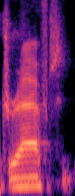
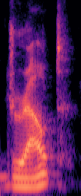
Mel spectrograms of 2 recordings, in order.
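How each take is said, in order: First: The vowel sounds like the one in 'cat'. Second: The vowel sounds like the one in 'out'. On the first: The speaker calls it right. "I pronounced the word draft" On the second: The speaker calls it wrong. "I pronounced the word draft drought"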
